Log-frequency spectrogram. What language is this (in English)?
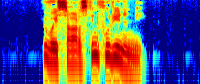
Kabyle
